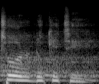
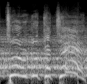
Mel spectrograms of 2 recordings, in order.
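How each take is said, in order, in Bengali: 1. আস্তে, কম আওয়াজে বলা হয়েছে। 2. চিৎকার করে, পূর্ণ আওয়াজে বলা হয়েছে। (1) "এভাবে বলবেন?" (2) "গলা ফাটিয়ে চিৎকার করবেন"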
